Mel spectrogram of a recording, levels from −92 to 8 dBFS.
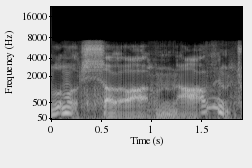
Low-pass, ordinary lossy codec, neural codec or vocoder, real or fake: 7.2 kHz; none; autoencoder, 22.05 kHz, a latent of 192 numbers a frame, VITS, trained on many speakers; fake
